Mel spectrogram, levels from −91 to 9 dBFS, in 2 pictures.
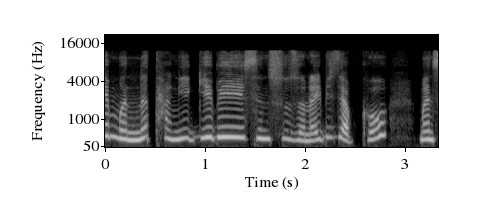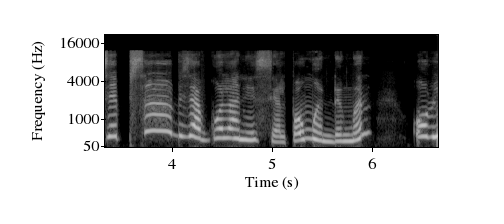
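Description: The sender's clock runs about 4 percent slower than the receiver's throughout this speech, so clock drift between sender and receiver keeps starving the jitter buffer in the call path. From 0.18 to 6.53 s, repeated timing corrections insert short repeated pieces to cover the gap, playing the audio at 96% speed and adding around a fifth of a second overall. These corrections are heard as faint, unevenly spaced hiccups and a slightly dragging, unsteady tempo.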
